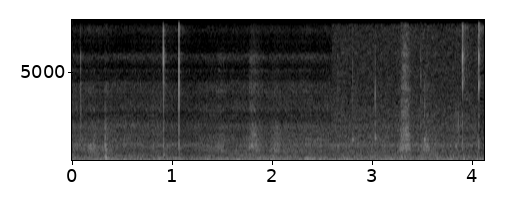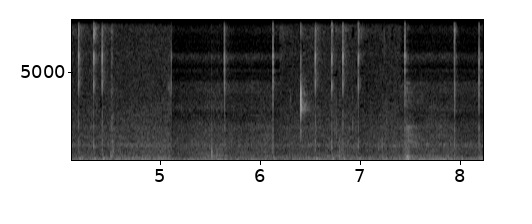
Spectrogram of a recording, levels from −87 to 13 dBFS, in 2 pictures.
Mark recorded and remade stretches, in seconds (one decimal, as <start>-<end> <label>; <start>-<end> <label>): 0.0-2.6 remade; 2.6-5.1 recorded; 5.1-6.2 remade; 6.2-7.4 recorded; 7.4-8.2 remade

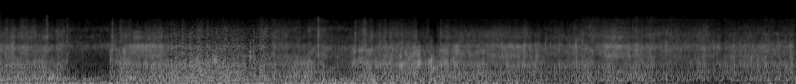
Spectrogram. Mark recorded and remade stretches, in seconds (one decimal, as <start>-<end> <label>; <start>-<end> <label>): 0.0-1.7 remade; 1.7-2.7 recorded; 2.7-8.0 remade

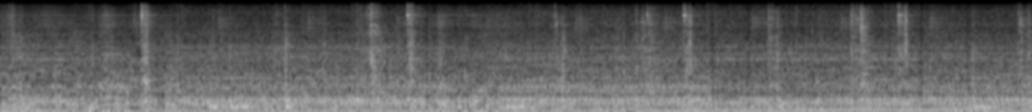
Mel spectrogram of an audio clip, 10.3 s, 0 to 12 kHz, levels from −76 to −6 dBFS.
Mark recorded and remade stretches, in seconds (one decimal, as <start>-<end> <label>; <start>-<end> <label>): 0.0-1.8 remade; 1.8-4.3 recorded; 4.3-5.0 remade; 5.0-10.3 recorded

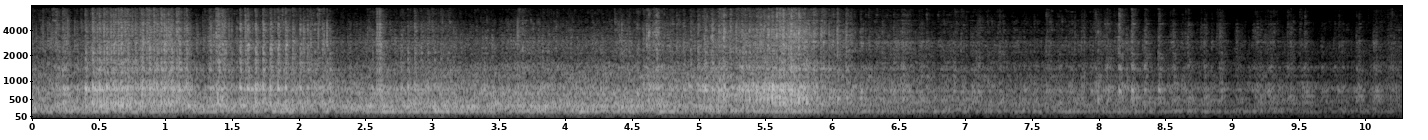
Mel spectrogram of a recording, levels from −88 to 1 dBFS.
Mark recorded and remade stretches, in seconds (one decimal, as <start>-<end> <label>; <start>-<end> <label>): 0.0-10.3 recorded

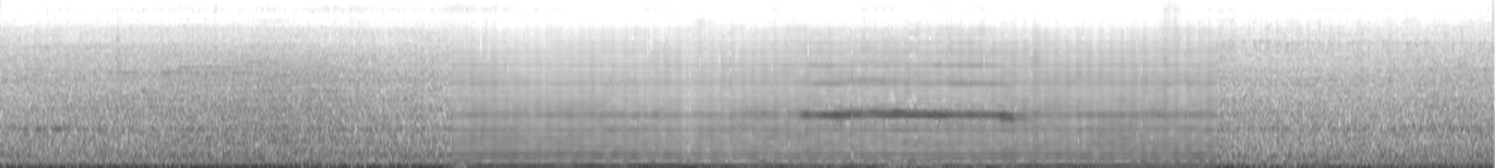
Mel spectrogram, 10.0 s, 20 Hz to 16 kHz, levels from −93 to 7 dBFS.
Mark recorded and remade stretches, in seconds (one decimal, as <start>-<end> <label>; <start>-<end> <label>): 0.0-3.0 recorded; 3.0-8.1 remade; 8.1-10.0 recorded

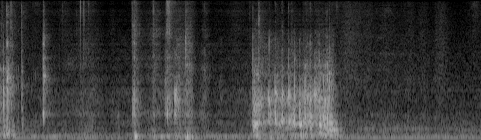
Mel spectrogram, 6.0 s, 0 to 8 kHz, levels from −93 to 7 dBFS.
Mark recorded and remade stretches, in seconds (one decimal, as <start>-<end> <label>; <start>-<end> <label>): 0.0-0.5 recorded; 0.5-4.1 remade; 4.1-6.0 recorded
